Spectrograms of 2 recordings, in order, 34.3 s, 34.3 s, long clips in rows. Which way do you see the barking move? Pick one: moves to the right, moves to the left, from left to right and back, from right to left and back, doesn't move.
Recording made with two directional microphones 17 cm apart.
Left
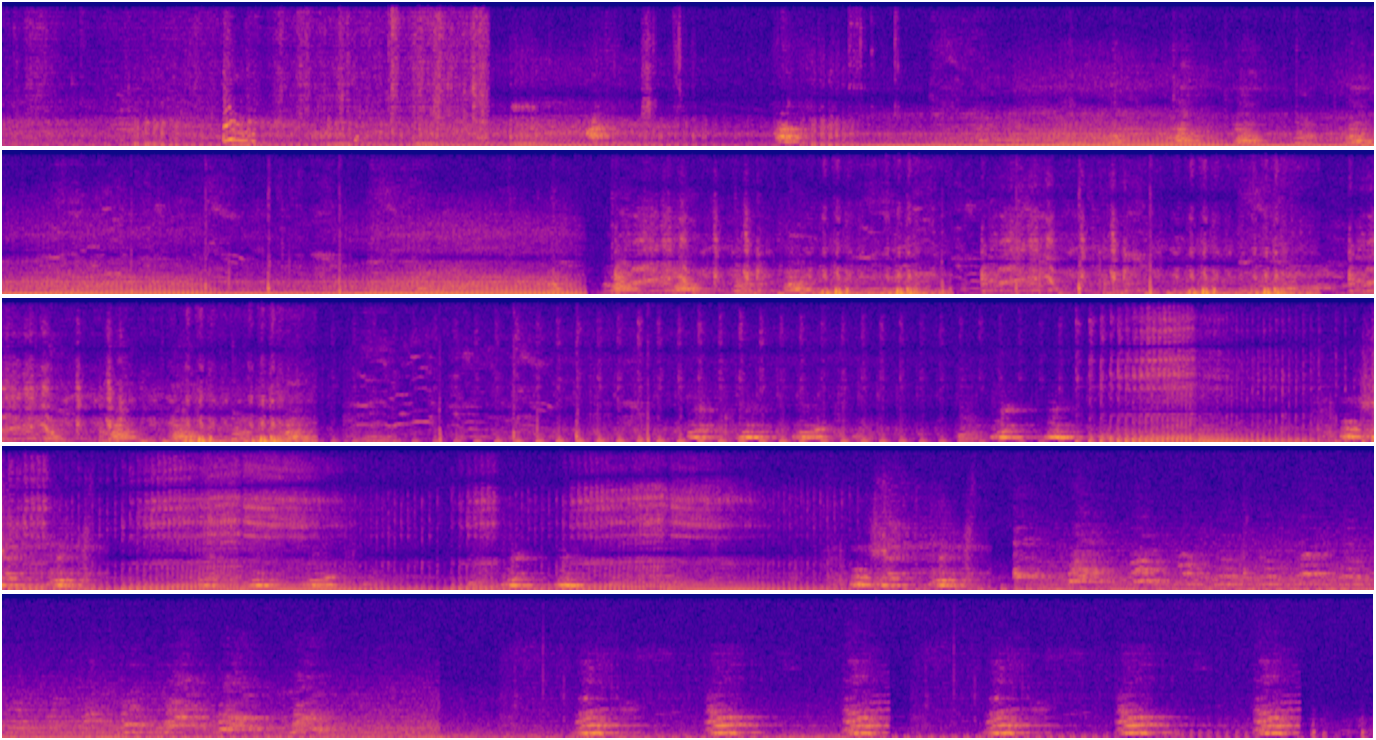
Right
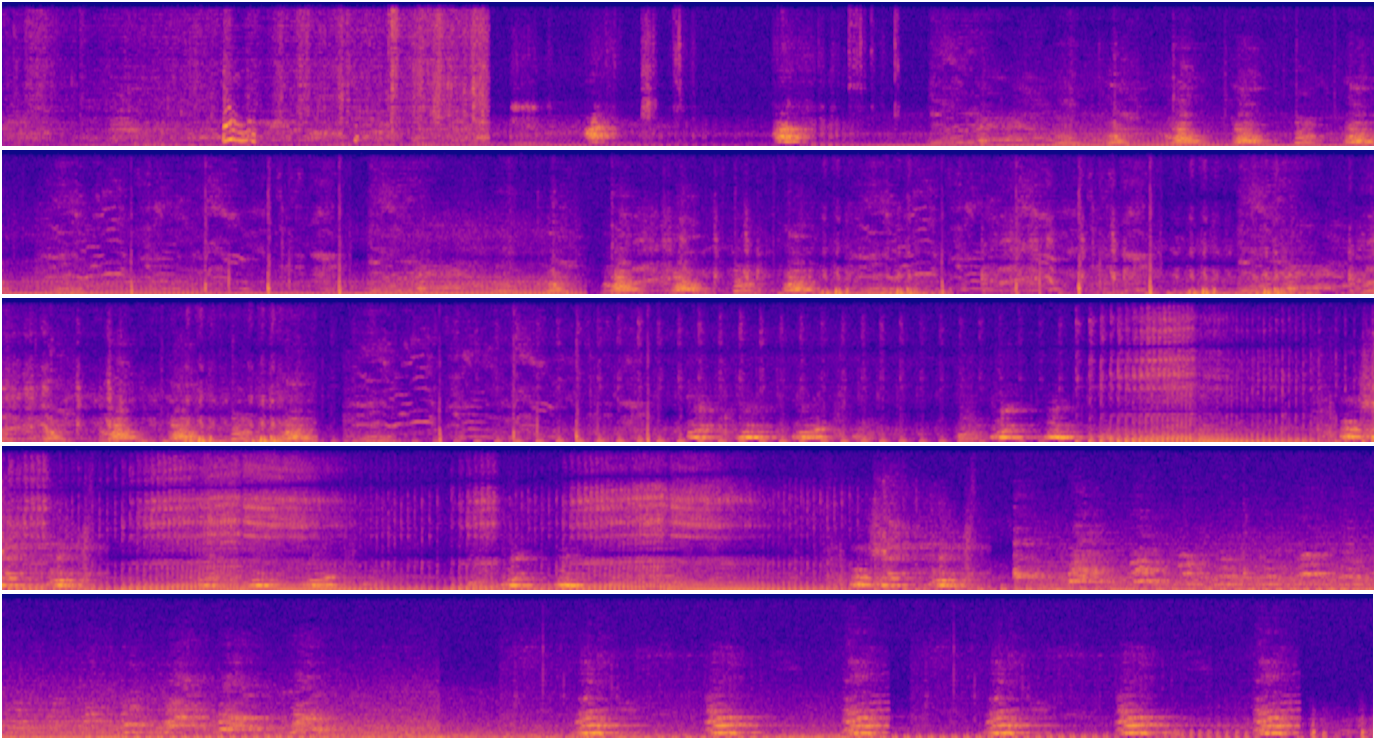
doesn't move.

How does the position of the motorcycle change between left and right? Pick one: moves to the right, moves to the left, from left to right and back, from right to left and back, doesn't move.
moves to the right.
